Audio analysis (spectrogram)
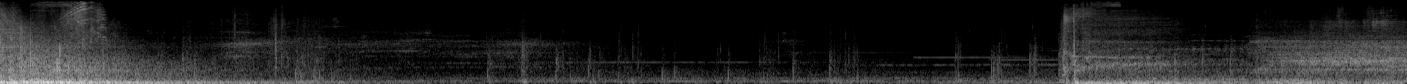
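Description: A Bombarda blasting spell explodes in the Hogwarts Legacy video game, a loud booming burst at the start that fades into rumbling ambience, followed by another heavy blast later on.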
